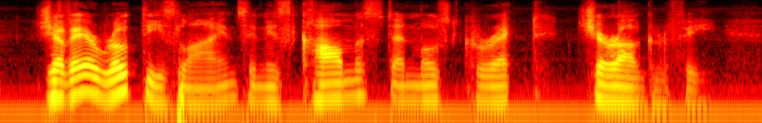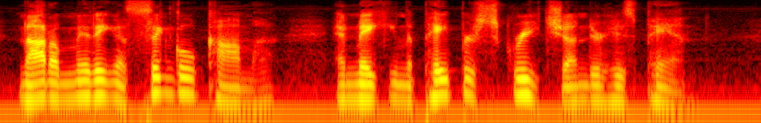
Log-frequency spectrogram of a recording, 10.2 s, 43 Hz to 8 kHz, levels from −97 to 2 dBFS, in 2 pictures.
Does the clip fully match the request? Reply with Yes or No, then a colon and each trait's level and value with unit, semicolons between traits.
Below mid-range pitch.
Yes: low, 110 Hz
